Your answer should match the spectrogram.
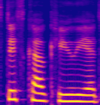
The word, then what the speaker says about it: dyscalculia: So it's dyscalculia.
